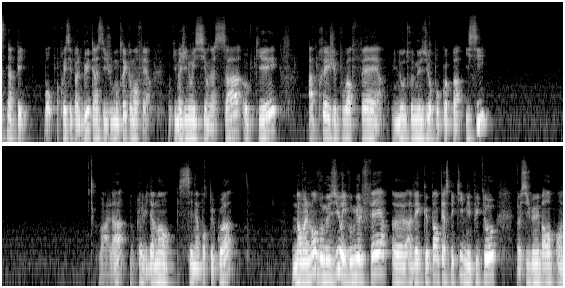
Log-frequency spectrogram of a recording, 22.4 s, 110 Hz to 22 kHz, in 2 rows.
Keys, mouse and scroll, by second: 1.4-2.2 scroll down 9, 2.2-5.4 middle drag, 5.4-5.9 scroll up 1, 5.9-6.3 shift+middle drag, 6.3-8.6 scroll up 1, 8.6 click, 13.3-15.3 middle drag, 15.3-18.3 ctrl+drag, 18.5-21.2 drag, 21.2-22.3 middle drag, 22.3 KP_3.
